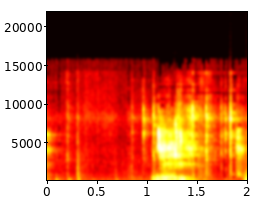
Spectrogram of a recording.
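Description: Light clicks and taps of a phone being handled, with a short spoken sound about a second in.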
